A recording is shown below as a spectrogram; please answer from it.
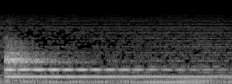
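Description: A bell is struck once at the start and rings on with a long, slowly fading tone over soft background music.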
